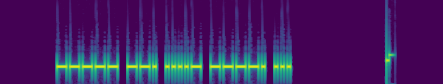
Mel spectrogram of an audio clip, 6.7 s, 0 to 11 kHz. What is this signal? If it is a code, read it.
Morse code, heard as a keyed tone, about 25 wpm, 700 Hz. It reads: 0G49S
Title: Code Groups - 5 Letter:Numbers - 25wpm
